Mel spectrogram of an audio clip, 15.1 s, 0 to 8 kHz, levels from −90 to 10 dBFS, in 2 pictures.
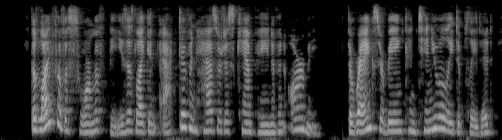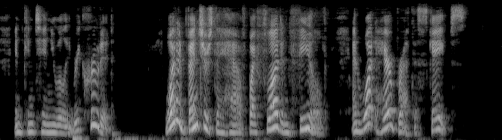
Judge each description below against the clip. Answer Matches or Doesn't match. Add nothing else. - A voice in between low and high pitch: Doesn't match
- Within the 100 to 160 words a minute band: Matches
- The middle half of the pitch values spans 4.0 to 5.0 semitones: Matches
